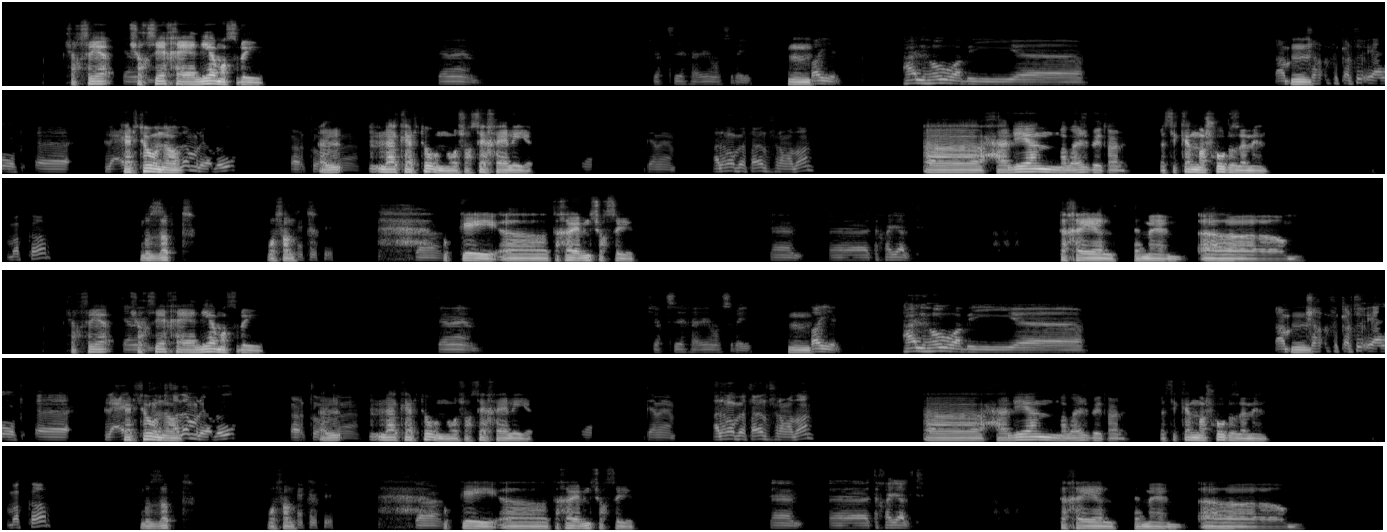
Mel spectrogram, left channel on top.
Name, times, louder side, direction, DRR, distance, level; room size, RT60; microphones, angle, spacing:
voice 1, 0.6-2.6 7.9-8.1 12.9-13.1 15.0-15.6 17.0-17.2 17.5-19.1 23.0-25.1 25.4-26.5 29.0-29.6 30.3-30.8 31.4-31.9 32.3-34.0 38.2-40.6, left 5 dB, 75° left, 0.6 m, -23 dB
voice 2, 1.2-1.5 4.4-4.8 6.5-7.5 8.1-8.4 9.0-10.9 12.7-14.5 14.8-16.2 16.7-17.4 19.6-19.7 20.3-20.6 20.9-21.9 27.7-28.1 30.9-31.0 31.8-32.1 35.3-35.7 35.9-36.8, right 3 dB, 90° right, 2.8 m, -34 dB
head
